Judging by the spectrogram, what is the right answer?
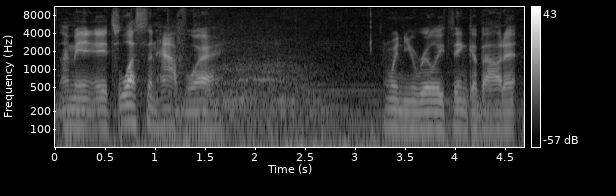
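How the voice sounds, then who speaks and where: A man with a raspy, hoarse voice chatting casually on a game livestream, rambling and thinking aloud. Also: fairly low pitch, little pitch movement, measured pace, pushed and bright, faint music behind. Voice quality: raspy, sore voice. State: hoarse from hours of talking. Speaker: game streamer, host. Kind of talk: casual livestream chat while gaming.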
